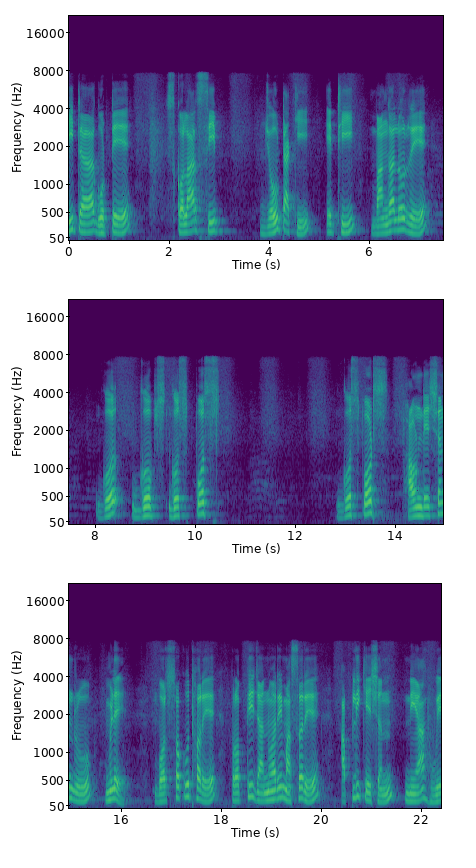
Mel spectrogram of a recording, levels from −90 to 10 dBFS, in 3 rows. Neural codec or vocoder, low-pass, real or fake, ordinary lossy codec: none; none; real; none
